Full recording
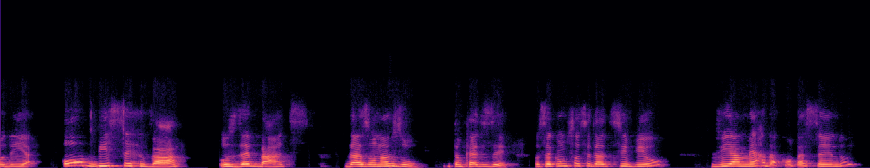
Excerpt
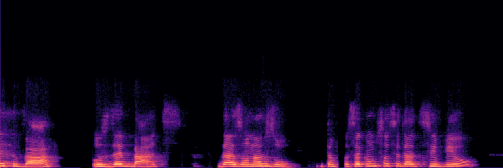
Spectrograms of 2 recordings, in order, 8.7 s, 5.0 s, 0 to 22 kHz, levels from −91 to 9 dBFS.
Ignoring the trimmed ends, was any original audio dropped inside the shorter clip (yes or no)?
yes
